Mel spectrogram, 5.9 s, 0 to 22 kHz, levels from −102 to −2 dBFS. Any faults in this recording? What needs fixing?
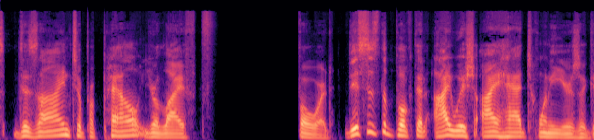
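A call audio freeze runs from 2.07 s to 3.00 s in this speech. The sound stalls, the last fragment is briefly carried on and fades, and about 0.81 s of near silence follows before the audio resumes exactly where it stopped. Nothing is lost; instead about 0.91 s of gap is inserted and everything after it is delayed by that amount. The likely cause is packets held up in transit, draining the jitter buffer. To prevent it, use an adaptive jitter buffer with enough headroom for network delay spikes.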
